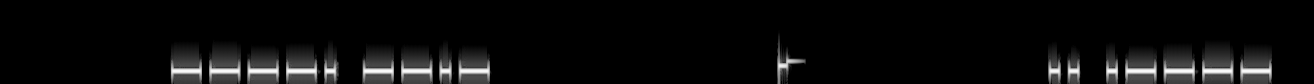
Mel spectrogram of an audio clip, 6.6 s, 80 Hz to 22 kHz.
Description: Morse code, heard as a keyed tone, about 25 wpm, 700 Hz. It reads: 9Q I1
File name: Two Letter-Number Combinations - 25wpm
